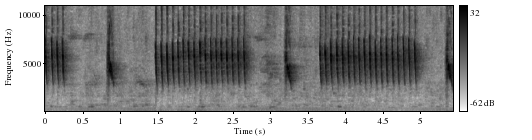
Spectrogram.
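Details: Oriental magpie-robin in loud song full of imitations, used as a lure and master for a young sunbird: long buzzy rattling trills broken by single sharp downslurred notes, repeated several times.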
